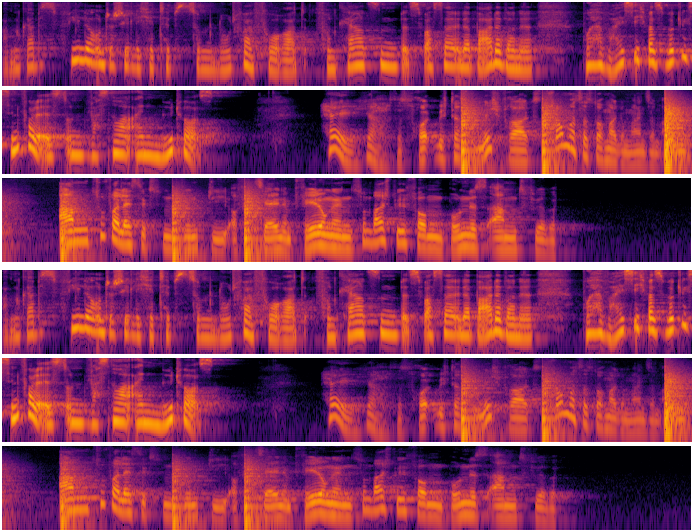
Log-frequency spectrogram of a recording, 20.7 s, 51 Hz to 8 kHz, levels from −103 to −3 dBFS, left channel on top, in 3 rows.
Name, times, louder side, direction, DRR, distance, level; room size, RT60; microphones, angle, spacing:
voice 1, 0.0-9.0, right 3 dB, 25° right, 14 dB, 0.9 m, -31 dB
voice 2, 10.1-13.8 14.4-19.3, left 3 dB, 60° left, 15 dB, 1.0 m, -34 dB
sound 1, 11.5-11.8 12.3-12.6 13.5-13.9 14.4-14.7 15.5-15.8 16.2-16.5, left 3 dB, 35° left, 0.9 m, -29 dB
24.0 x 17.5 x 9.5 m, 0.75 s
head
